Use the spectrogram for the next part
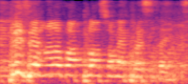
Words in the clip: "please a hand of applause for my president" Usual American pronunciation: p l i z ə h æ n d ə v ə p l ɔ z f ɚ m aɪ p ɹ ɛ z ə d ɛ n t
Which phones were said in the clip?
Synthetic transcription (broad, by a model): p l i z ə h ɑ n ə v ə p l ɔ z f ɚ m aɪ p ɹ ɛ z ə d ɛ n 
